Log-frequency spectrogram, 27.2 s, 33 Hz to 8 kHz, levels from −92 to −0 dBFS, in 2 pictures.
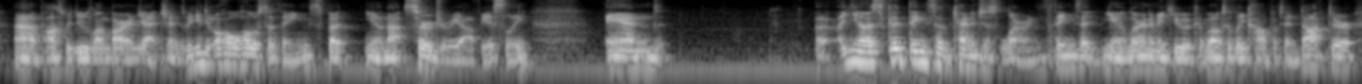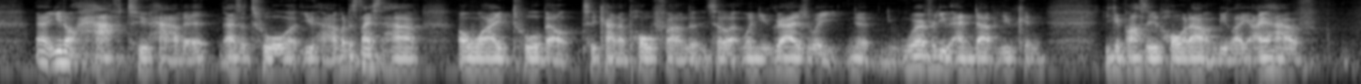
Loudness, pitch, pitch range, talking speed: -24 LUFS, 90 Hz, 85-95 Hz, 205 wpm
